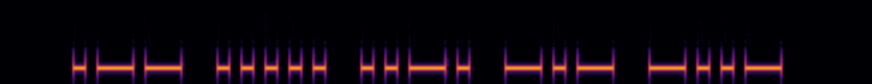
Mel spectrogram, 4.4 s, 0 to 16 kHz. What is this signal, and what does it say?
Morse code, heard as a keyed tone, about 20 wpm, 700 Hz. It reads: W5FKX
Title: Call Signs - 20wpm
